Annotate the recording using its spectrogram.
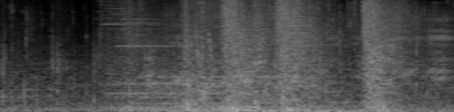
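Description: A magical shimmer swells and fades.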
